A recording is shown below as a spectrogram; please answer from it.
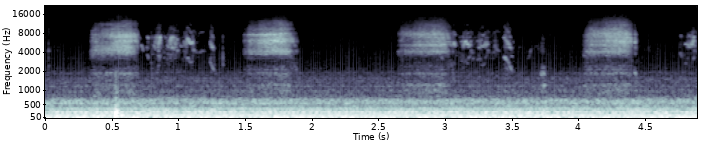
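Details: Wild barn owl nestlings in a monitored nest box as the sixth and final chick hatched; four long rasping hisses roughly every second and a half, light clicks between, over a steady low hum.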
